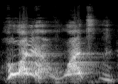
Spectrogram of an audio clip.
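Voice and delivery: high, loud, sputtering disbelief; mad sputter. Retold or imitated. Accused man lost for words at the buyer, mad. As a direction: start to yell and stumble over it. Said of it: "I was mad".

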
